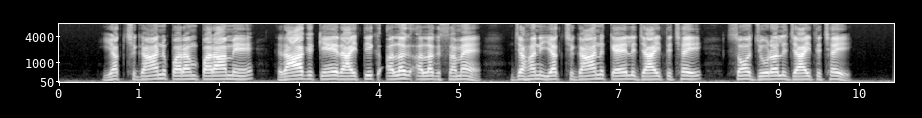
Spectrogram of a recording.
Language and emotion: Maithili, neutral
